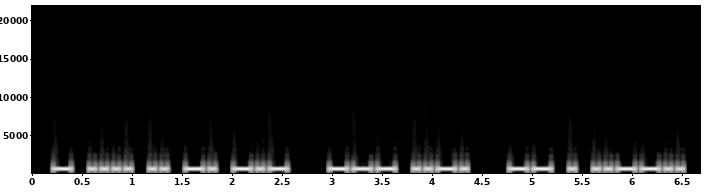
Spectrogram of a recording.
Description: Morse code, heard as a keyed tone, about 20 wpm, 700 Hz. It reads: THINK OF ME?
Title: Sentences from Top 1100 Words 20wpm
